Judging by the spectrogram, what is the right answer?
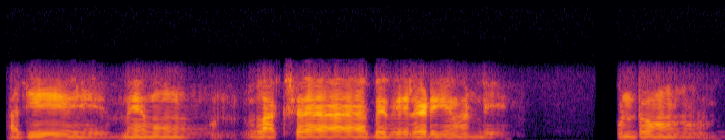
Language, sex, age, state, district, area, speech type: Telugu, male, 60+, Andhra Pradesh, West Godavari, rural, conversation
